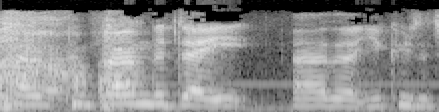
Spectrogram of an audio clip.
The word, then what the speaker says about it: Yakuza: So the first item we've got this week is something about Yakuza. What's that then? – You said it right. – I know how to say Yakuza.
